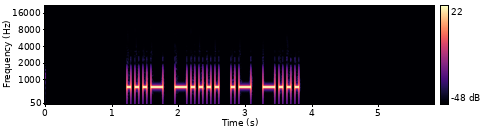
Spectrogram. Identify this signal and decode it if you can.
Morse code, heard as a keyed tone, about 20 wpm, 700 Hz. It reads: V6AB
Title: All Cut Numbers - 4-Digit 20wpm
